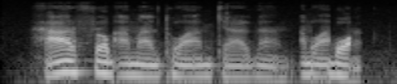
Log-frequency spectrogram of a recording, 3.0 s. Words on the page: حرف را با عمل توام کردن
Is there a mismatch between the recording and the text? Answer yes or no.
yes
